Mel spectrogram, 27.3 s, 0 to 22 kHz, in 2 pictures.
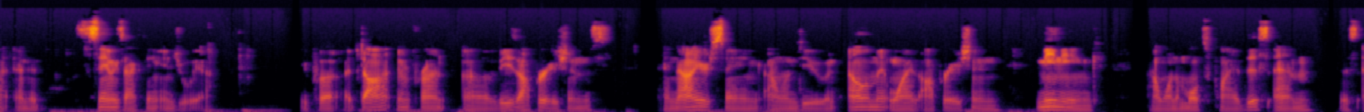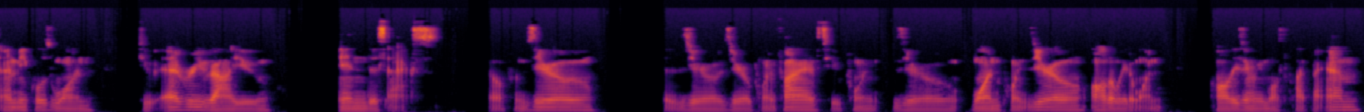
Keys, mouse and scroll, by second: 0.0-7.8 typing, 9.6-10.9 typing.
